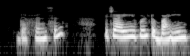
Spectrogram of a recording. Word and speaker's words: defensin: write that down somewhere defin sin I'm sorry for mispronouncing this def sin d e f n s i ns defens defensin defensin which are able to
